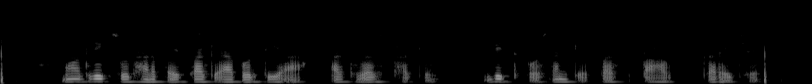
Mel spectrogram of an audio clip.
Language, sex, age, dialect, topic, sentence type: Maithili, male, 18-24, Eastern / Thethi, banking, statement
